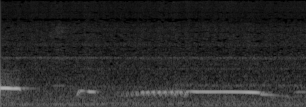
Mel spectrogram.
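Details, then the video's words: Bangkok-type zebra dove singing loudly, played as a lure to prompt reluctant birds to sing. Soft, low cooing: a brief opening note, then a short run of quick pulsing beats swelling into a long steady hum, over a faint continuous background tone. "Suara Besar Perkutut Bangkok Gacor Obat Pancinga yang lagi Males Bunyi"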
